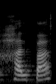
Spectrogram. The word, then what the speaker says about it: Jalpa: partagé un article sur la Lamborghini jalpa ou halpa selon la prononciation parce que c'est un terme espagnol c'est une voiture des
